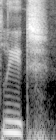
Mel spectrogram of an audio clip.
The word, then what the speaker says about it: Lich: line The Ballad of Tamara Lich and uh leech it won't correct you because she she didn't correct me either oh am I pronouncing it wrong it's leech it's Lee it's okay I've been saying it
